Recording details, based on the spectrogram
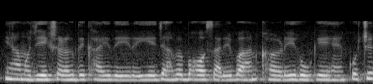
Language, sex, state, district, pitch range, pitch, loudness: Hindi, female, Bihar, West Champaran, 210-225 Hz, 215 Hz, -15 LUFS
